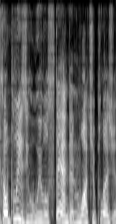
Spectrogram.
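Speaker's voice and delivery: loud, put-on New York accent. Reading a play's lines aloud as asked, New York accent. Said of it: "In a New York accent".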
